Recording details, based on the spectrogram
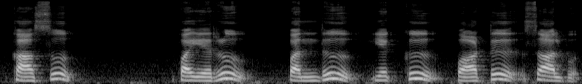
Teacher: ஒரு சொல்லுக்கு இறுதியில் வருகின்ற போது தன்னுடைய மாத்திரை அளவான ஒரு மாத்திரையிலிருந்து குறைந்து அரை மாத்திரையாக ஒலிக்கும் · உகரம் தன்னுடைய ஒரு மாத்திரையிலிருந்து குறுகி அரை மாத்திரையாக ஒலிக்கிறது. அதுதான் குற்றியல் உகரம்னு சொல்றோம்.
